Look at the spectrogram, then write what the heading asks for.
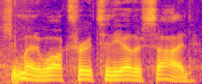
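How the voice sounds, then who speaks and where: A man with a cold and a froggy, congested voice, talking slowly through a beehive inspection outdoors among buzzing bees. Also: lowish voice, warm tone, slight background noise. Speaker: beekeeper. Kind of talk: casual hive inspection commentary. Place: outdoor apiary.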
